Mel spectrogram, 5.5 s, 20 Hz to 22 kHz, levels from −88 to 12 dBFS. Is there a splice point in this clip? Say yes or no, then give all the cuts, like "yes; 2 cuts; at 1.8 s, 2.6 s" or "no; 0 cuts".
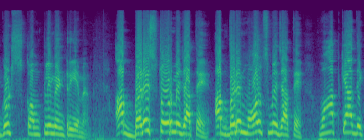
yes; 1 cut; at 1.6 s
